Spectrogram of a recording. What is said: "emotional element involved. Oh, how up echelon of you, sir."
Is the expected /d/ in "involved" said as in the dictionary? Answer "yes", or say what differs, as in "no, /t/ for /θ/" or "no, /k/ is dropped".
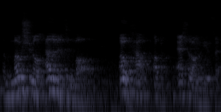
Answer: no, /d/ is dropped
